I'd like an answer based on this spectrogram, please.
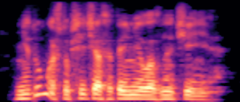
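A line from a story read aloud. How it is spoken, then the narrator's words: Quiet. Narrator (Russian): негромко сказал Макдональд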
